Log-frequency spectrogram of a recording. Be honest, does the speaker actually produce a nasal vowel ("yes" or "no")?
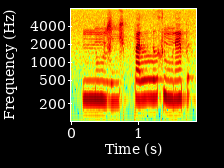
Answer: yes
